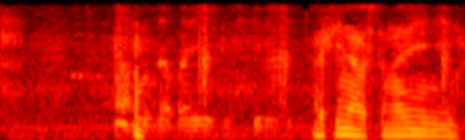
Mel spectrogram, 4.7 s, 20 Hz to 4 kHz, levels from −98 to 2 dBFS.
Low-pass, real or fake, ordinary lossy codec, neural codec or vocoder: 3.6 kHz; real; MP3, 24 kbps; none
